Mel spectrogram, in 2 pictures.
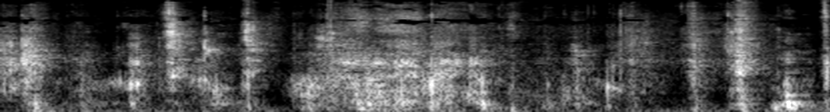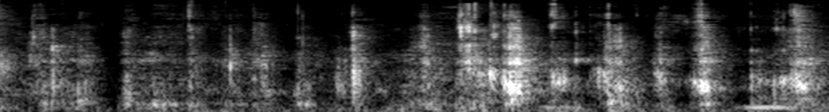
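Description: Close-miked eating sounds of a person chewing and gnawing meat: irregular wet smacks, clicks and squelches.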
